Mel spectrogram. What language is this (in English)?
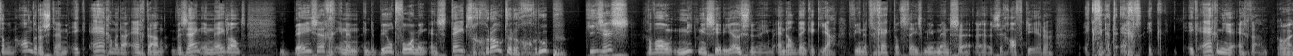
Dutch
